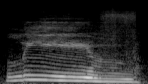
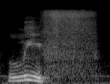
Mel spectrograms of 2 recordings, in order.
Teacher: if you stop the voicing at the end of the vowel e then you would be saying leaf with an unvoiced f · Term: voiced V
